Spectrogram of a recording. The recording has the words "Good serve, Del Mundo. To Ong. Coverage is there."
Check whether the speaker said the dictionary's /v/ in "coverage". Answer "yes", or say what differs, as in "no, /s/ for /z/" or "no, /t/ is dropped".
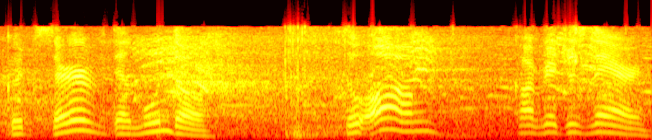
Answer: yes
